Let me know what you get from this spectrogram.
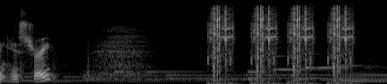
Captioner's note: shutter clicks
